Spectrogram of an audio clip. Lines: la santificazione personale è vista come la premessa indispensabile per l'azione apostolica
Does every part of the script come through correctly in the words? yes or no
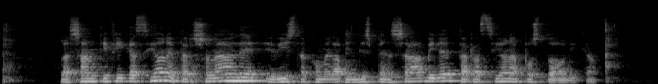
no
